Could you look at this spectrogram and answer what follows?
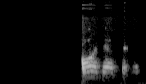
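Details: Adult female patient with Friedreich ataxia, recording used to score the mFARS bulbar speech item; tremulous, choppy, shaky, choked voice with words not flowing together; ataxic dysarthria.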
